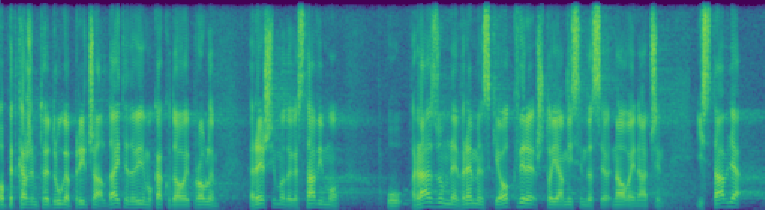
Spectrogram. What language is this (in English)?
Serbian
